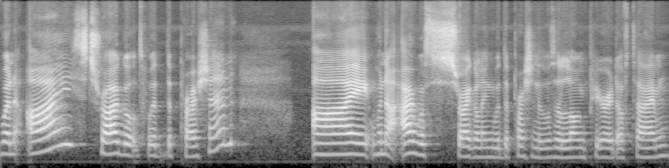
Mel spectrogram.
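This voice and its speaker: Speaking with a Polish accent, a woman with a medium pitch and a bright, sharp tone talks at a moderate pace with ordinary pitch variation in a very clean recording with a silent background. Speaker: YouTuber. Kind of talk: casual vlog monologue. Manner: spontaneous, halting with self-corrections.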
